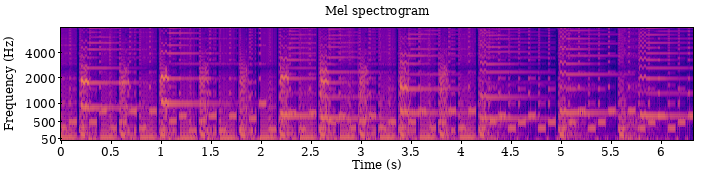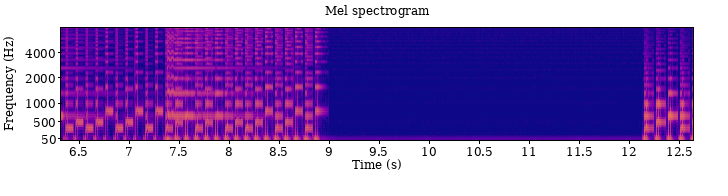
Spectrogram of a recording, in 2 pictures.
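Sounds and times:
chiptune music on CSG8580R5 sound chip: 0.0s - 9.0s.

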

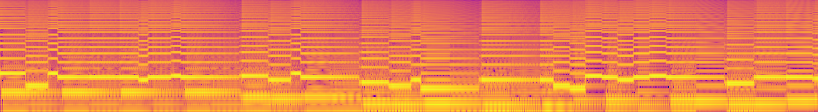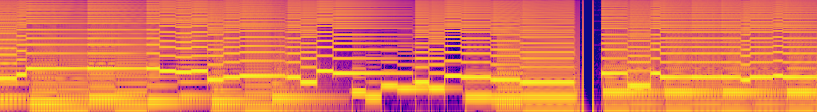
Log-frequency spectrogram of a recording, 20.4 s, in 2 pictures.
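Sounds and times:
MOS6581R3 SID chip sound: 0.0s - 20.4s.

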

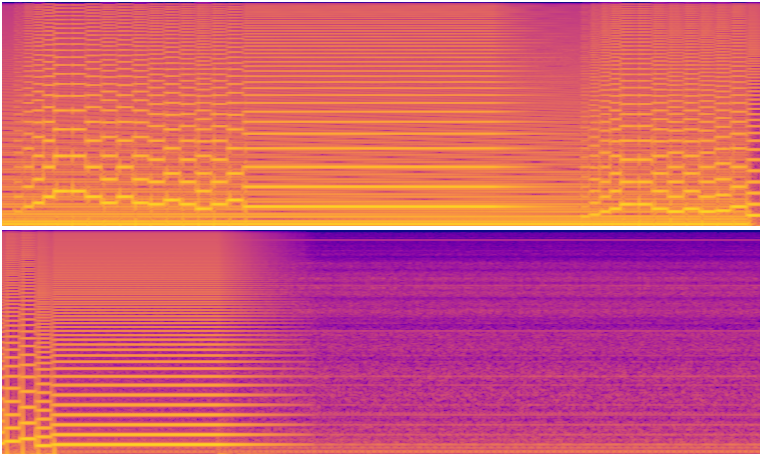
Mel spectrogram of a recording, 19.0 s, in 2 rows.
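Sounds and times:
game music on MOS6581R4 SID chip: 0.1s - 13.3s.

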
